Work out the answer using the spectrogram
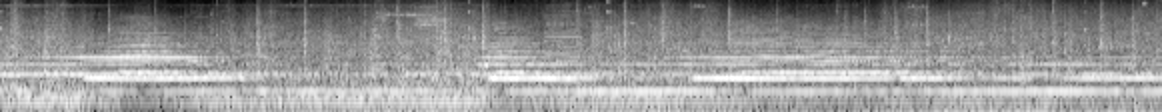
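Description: Passenger train rolling past, its wheels clicking over rail joints, while the locomotive sounds two long chord blasts. The first ends about four seconds in; the second starts a second later and holds until near the end.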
